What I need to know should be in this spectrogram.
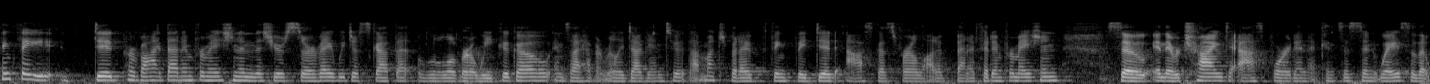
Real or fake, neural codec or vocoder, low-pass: fake; vocoder, 22.05 kHz, 80 mel bands, WaveNeXt; 7.2 kHz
